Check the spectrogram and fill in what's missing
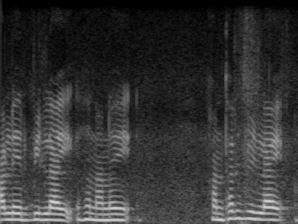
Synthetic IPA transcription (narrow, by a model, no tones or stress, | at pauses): aleɾbilajɦɯnanɯj | kʰantʰaɾbilaj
